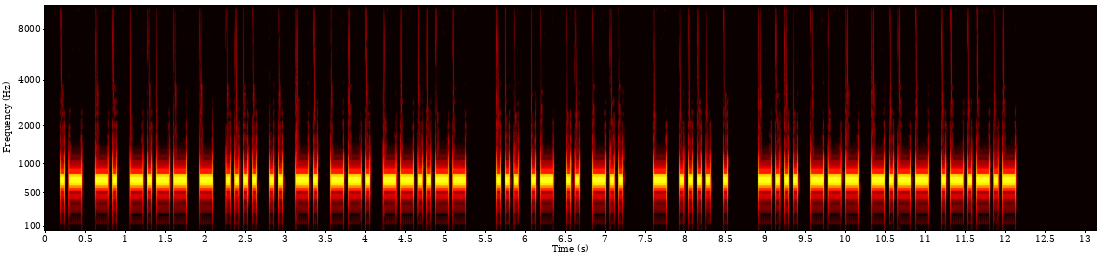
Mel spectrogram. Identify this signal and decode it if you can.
Morse code, heard as a keyed tone, about 22 wpm, 700 Hz. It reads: ANYTHING, SAID THE BOY.
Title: Sentences from Top 1000 Words - Review Part 4 - 22wpm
